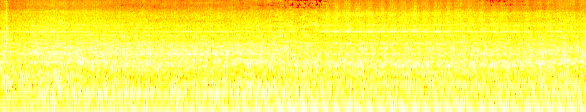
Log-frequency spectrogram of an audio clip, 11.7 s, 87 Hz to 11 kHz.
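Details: 8.3 Cummins swapped from a Ford F800 dump truck into a Case IH 2366 combine, first start after reassembly following a thrown rod, straight pipe: deep loud steady even diesel idle, no knocks or misses; choppy at first, then smoothed out, smoke clearing. Normal idle.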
